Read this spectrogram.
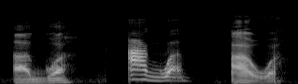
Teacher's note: It just disappeared, that G, didn't it?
